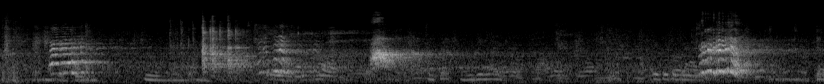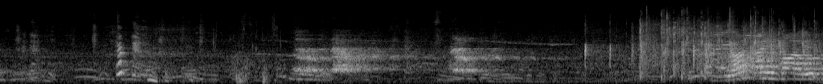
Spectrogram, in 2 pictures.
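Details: Kleinspitz Ina running an xS agility course at a Vekara Agility regional championship qualifier on 25.07.2020, giving sharp, high yapping barks at irregular intervals across the run, with human voices and a surge of crowd noise near the end.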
